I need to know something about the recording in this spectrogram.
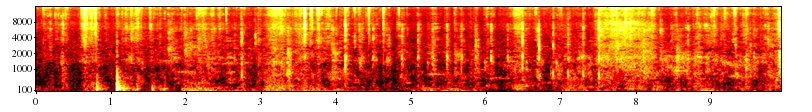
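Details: A rabbit (Oryctolagus cuniculus) munches hay, making rapid, dry crunching and soft rustling in quick, irregular bursts.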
